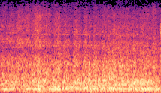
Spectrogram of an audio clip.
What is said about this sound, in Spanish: El tren para en una estación a cielo abierto.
